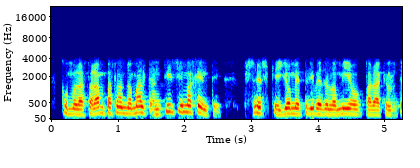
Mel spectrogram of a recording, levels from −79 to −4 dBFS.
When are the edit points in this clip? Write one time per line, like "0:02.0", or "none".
0:03.2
